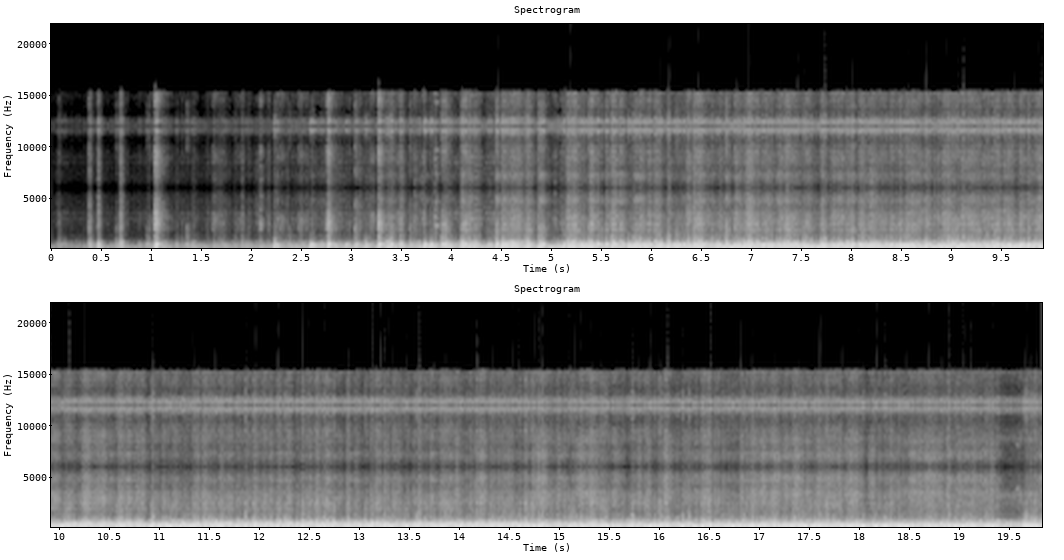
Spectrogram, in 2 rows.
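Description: An ASK-21 glider on its aerotow take-off roll across grass. A few knocks and rattles come first. Then the rumble of the wheel over the field and the rush of air build up over about five seconds into a loud, steady noise as it gathers speed.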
